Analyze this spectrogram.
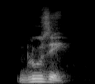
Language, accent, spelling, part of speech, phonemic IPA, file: French, France, blouser, verb, /blu.ze/, LL-Q150 (fra)-blouser.wav
- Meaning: 1. to bilk; to con 2. to blouse, to billow like a blouse 3. to transfer into the billiards hole (blouse)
